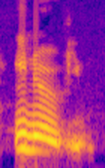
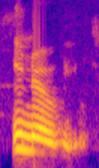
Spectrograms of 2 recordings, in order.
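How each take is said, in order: First: The T is silent, sounding like double N. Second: The T is silent, sounding like double N.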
